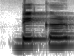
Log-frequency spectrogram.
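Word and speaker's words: baker: अगर हम British pronunciation के हिसाब से देखें तो इसे हम बेकर बोलेंगे, और अगर हम इसे अमेरिकन प्रोनाउंसिएशन के हिसाब से देखें तो हम इसे बेकर बोलेंगे, क्योंकि जो ब्रिटिश हैं वो आर को साइलेंट रखते हैं।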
